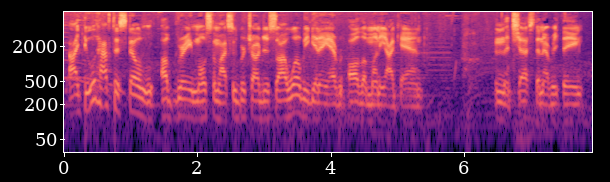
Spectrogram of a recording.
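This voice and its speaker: A man's voice: fairly low pitch, brisk, a bit bright, faint music behind. Laid-back sniffly male streamer. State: slightly sick, sniffling. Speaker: gaming streamer. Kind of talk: casual gameplay commentary.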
